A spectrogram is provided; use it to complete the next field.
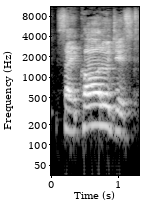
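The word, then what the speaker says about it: psychologist: موږ مثلا که څوک سایکولوژي کې مهارت ولري، ما درته وی چې کله د پی نه مخکې ایس نه مخکې پی راغلی نه تلفظ کېږي، سایکولوژیست بیولوژیست.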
